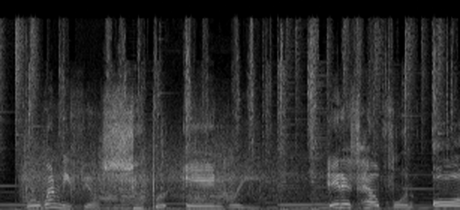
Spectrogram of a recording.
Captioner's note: bee buzzing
